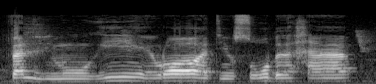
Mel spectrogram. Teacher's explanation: Subha, vous faites Al-Qalqala sur la lettre Ba.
